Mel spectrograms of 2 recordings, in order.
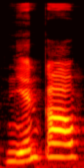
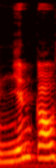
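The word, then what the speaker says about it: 年糕: Son nom est un jeu de mots en chinois nian qui signifie année, cao qui se prononce comme cao qui signifie haut ou élevé. Manger donc du nian cao signifie l'élévation et le progrès.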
